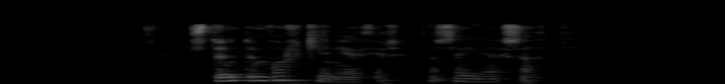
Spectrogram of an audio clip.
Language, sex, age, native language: Icelandic, male, 30-39, Icelandic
